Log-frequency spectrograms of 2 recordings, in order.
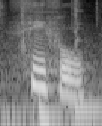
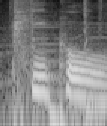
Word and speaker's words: people: pronounce well okay um some of them have challenges with the sounds of the letter P and the letter F so you get to hear some of them say Fe rather than saying people yeah you get to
